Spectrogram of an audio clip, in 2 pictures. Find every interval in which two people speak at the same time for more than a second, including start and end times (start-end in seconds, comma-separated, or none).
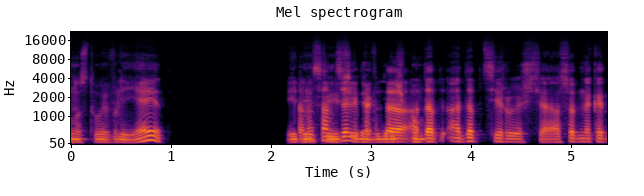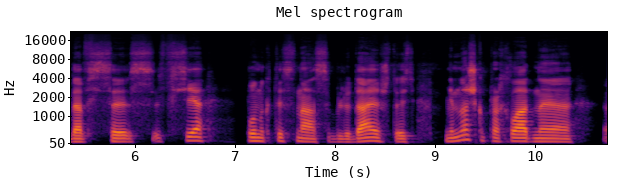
2.3-3.6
